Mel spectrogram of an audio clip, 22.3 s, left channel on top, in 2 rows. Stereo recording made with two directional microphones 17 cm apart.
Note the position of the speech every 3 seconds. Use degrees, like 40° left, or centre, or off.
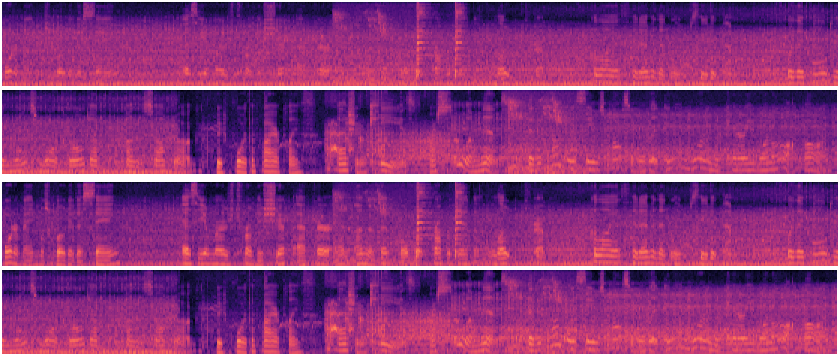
40° right, 40° right, 20° right, centre, 10° left, 10° right, 40° right, 40° right.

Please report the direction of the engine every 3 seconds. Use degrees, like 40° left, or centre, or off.
50° left, 40° left, 30° left, 10° left, 10° right, 30° right, 50° right, 60° right.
